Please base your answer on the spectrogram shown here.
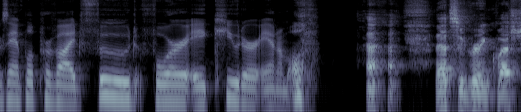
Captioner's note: chuckles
